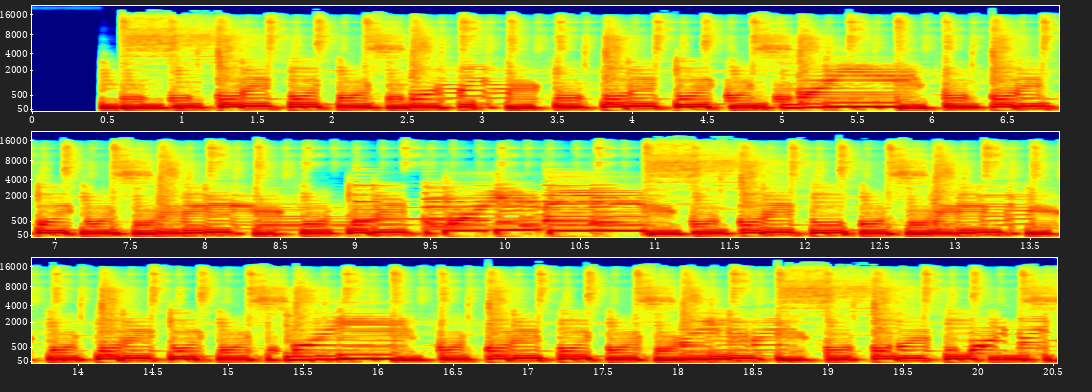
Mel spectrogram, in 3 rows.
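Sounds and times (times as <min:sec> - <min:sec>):
clavinet groove: 0:00.5 - 0:20.5.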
